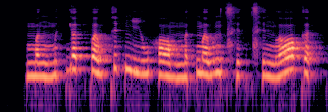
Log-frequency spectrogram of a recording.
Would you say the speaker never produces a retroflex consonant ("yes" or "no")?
yes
